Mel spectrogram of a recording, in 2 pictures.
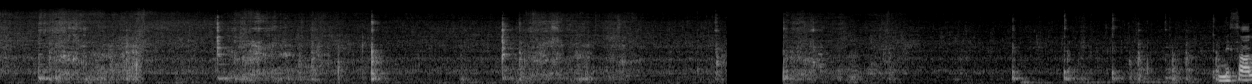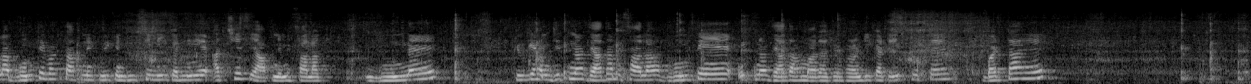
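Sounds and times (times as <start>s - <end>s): food sizzling in a pot: 0.0s - 25.0s
metal spoon scraping a pot: 0.4s - 1.5s, 2.2s - 3.3s, 5.0s - 6.4s, 7.8s - 9.0s, 10.7s - 12.0s, 15.9s - 16.3s.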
